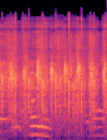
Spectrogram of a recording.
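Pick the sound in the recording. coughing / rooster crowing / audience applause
audience applause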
